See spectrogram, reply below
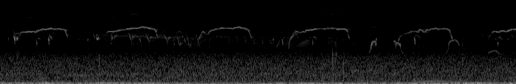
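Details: At a white-tailed eagle nest on an April 2016 morning, a female feeds three tiny chicks from a pile of fish; high, downward-arching peeps come roughly once a second, clear above a soft low background hum.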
